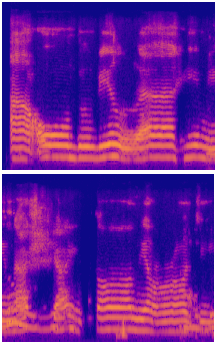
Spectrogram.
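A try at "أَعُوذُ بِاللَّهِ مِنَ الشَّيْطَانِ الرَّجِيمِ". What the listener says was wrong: Bunyinya gini, Bang. Jangan zu. Zu huruf za. A'udzu.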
